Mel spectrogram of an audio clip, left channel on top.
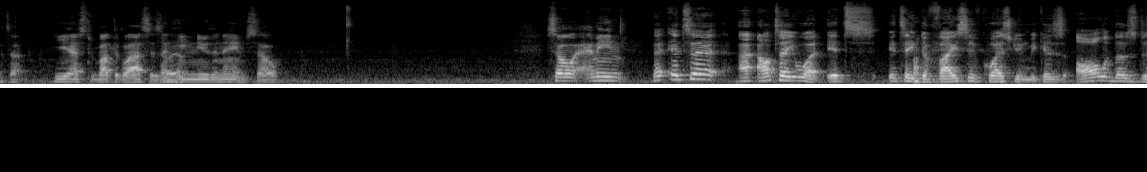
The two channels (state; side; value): silent; right; 61 dB below the other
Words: that? He asked about the glasses, and Oh, yeah. he knew the name, so. So, I mean, I'll tell you what, it's a divisive question because all of those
